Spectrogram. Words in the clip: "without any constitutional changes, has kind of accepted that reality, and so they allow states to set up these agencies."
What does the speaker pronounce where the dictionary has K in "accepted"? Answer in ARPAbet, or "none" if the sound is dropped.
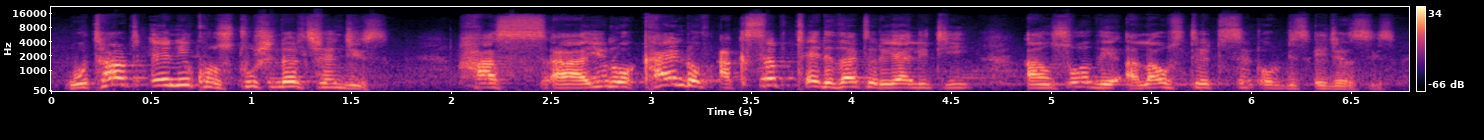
K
